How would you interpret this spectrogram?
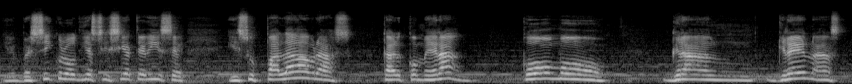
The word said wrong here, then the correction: gangrenas: amén, o perdón, este, ¿cómo se pronuncia esto aquí? Gangrenas, mejor dicho, de los cuales son Himeneos y Fileto.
